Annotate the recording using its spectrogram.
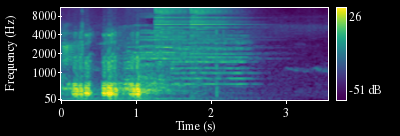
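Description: A short cheerful victory jingle plays.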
